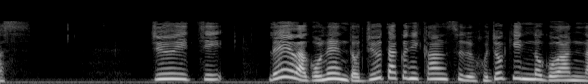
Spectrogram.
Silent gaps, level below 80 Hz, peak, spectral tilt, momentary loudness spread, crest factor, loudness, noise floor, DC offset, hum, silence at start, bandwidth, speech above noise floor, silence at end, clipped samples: none; -58 dBFS; -4 dBFS; -5.5 dB/octave; 9 LU; 16 dB; -20 LUFS; -51 dBFS; under 0.1%; none; 0 s; 8 kHz; 32 dB; 0 s; under 0.1%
